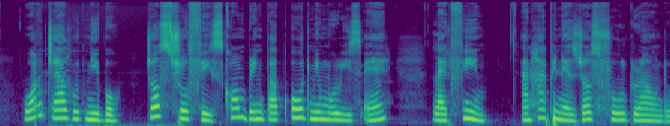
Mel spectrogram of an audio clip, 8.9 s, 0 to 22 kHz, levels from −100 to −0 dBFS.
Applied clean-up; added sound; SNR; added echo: neural mask model DeepFilterNet 3.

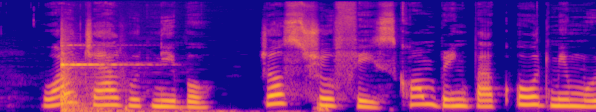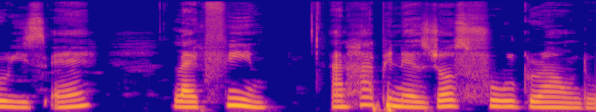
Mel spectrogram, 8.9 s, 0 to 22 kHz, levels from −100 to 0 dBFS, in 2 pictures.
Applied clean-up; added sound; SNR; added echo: classical method Wiener filter.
